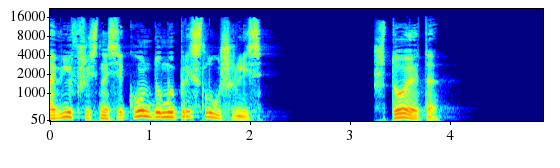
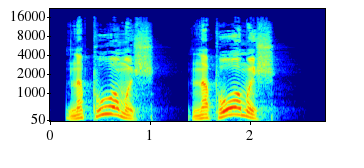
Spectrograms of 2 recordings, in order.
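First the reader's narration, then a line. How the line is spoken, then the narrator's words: Strained shout. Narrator (Russian): Консель собрался с силами и крикнул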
